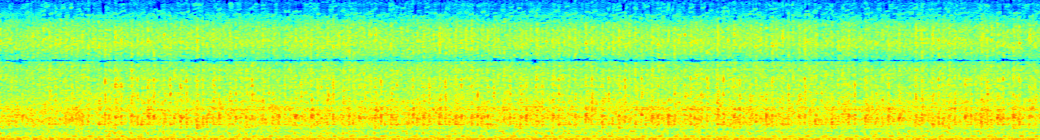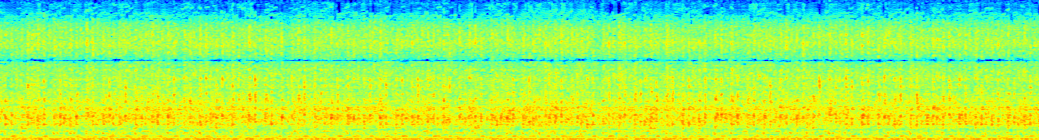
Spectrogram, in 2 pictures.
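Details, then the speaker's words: Loud, deep, lumpy idle with uneven beat on a car just switched from Procharger to turbo, after boost control/dome pressure testing; rough running, owner suspects two Holley coil packs are toasted, not confirmed. "okay all right well it sounds like maybe I toasted two full packs all right well these are holly coil packs"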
